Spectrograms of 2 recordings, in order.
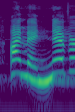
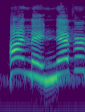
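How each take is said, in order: Both takes have the same delivery.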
